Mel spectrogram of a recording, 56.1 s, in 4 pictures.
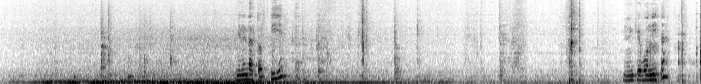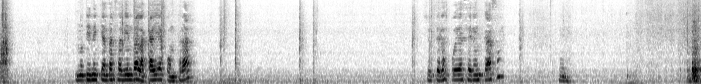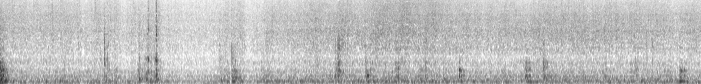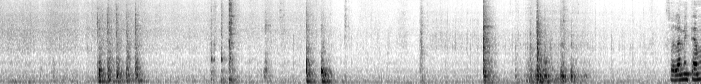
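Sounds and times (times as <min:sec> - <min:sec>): food sizzling in a frying pan: 0:00.0 - 0:09.4, 0:26.3 - 0:56.0.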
